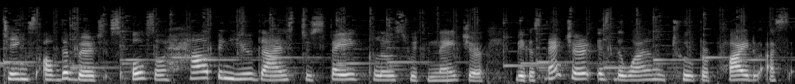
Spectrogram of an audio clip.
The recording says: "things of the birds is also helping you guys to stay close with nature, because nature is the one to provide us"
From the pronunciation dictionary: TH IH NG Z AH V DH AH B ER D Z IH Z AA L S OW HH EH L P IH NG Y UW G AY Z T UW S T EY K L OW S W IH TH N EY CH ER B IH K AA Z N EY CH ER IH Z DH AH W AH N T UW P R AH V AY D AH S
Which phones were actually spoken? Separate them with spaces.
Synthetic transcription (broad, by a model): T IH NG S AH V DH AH B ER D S AA L S OW HH EH L P IH NG Y UW G AY S T UW S T EY K L OW S W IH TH N EY CH ER B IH K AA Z N EY CH ER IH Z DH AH W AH N T UW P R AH P AY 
